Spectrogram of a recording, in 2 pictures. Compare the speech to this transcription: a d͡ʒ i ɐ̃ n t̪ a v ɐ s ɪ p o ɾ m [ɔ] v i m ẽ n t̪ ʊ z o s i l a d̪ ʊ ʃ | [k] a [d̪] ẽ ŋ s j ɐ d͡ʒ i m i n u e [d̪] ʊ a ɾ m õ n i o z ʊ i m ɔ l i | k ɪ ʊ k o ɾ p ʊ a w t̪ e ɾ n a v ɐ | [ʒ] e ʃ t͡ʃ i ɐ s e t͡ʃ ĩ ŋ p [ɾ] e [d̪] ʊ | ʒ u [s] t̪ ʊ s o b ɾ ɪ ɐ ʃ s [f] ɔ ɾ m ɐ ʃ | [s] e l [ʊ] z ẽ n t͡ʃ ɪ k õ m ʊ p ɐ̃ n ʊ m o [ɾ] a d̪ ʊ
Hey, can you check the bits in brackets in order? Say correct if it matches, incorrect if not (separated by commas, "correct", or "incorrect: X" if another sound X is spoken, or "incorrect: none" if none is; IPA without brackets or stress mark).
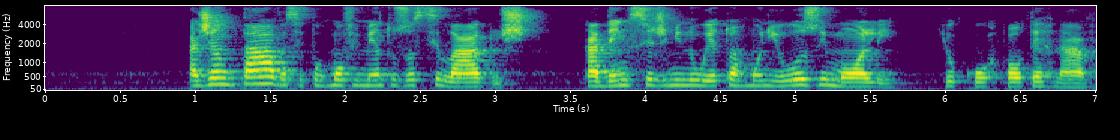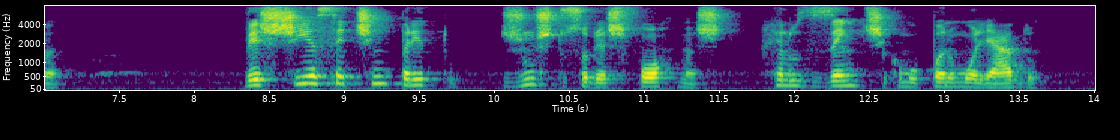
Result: incorrect: o, correct, correct, incorrect: t̪, incorrect: v, correct, incorrect: t̪, incorrect: ʃ, correct, incorrect: h, incorrect: u, incorrect: ʎ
